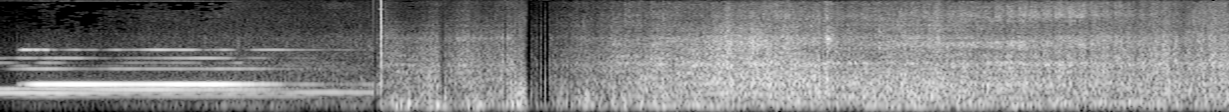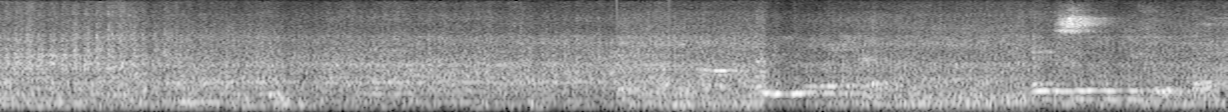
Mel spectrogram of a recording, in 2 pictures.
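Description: A Parahyangan passenger train locomotive shunting at a station, loud rumbling and rolling rail noise with clanks, following a short station chime at the start, continuous and close.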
